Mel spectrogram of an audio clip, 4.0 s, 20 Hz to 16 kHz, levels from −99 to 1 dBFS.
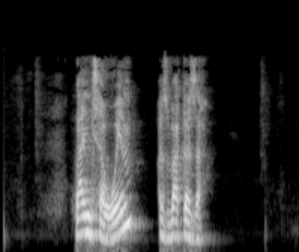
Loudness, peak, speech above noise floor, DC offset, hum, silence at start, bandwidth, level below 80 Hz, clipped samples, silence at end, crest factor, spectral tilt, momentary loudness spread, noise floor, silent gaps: -15 LUFS; -2 dBFS; 71 dB; under 0.1%; none; 1 s; 7.8 kHz; -58 dBFS; under 0.1%; 1.25 s; 16 dB; -5 dB/octave; 11 LU; -84 dBFS; none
